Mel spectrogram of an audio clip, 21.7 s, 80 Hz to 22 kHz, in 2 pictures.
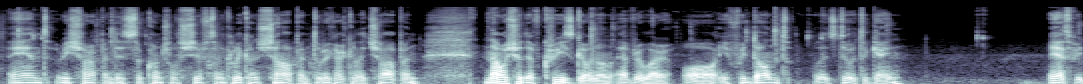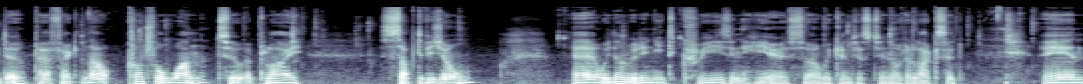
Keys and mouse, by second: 1.1 shift+click, 3.2 click, 3.6 Tab, 4.8 click, 5.9 shift+click, 6.7 Tab, 7.4 q, 8.7 Tab, 9.7 click, 10.6 Tab, 11.1 click, 12.1 ctrl+1, 13.2 click, 13.9 shift+click, 14.4 Tab, 15.1 click, 16.3 click, 16.9 q, 18.8 click, 19.2 Tab, 19.8 shift+click, 20.3 shift+click, 21.0 click.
